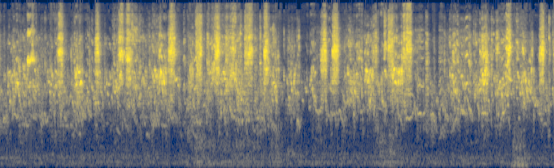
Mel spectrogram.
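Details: Chirping budgies keep up a continuous, high-pitched twittering of short squeaks and warbles, pulsing in bursts about every second, with a low thump near the end.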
